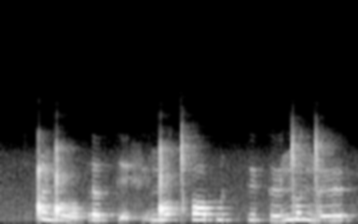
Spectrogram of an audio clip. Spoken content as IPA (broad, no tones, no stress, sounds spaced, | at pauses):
ǃ ə ŋ͡ǃ o | ɾ ə kː ḛ fʲ ə̰ ŋ͡ǃ o ǀʰ ɔ kʷ i kː y k ø ŋ͡ǀ o ŋ͡ǀ ø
